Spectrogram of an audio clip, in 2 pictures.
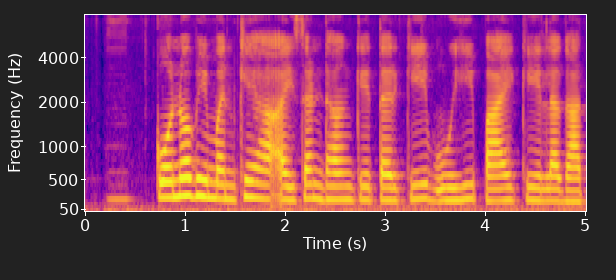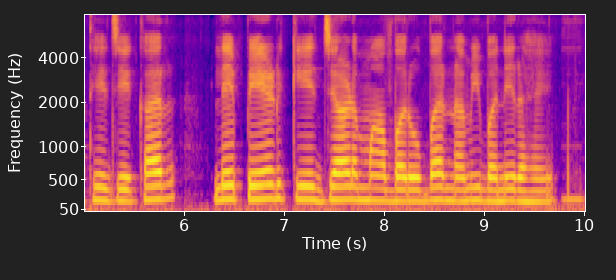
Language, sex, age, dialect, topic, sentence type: Chhattisgarhi, female, 18-24, Eastern, agriculture, statement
